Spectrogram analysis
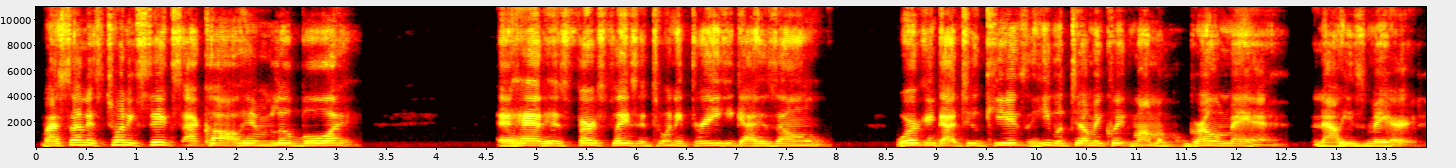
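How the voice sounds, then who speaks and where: Deep-voiced granny streamer, sassy, bright forceful delivery. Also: female voice, steady tone, slow. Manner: sassy, talks back to commenters by name. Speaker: livestream host. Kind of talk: casual livestream chat.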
